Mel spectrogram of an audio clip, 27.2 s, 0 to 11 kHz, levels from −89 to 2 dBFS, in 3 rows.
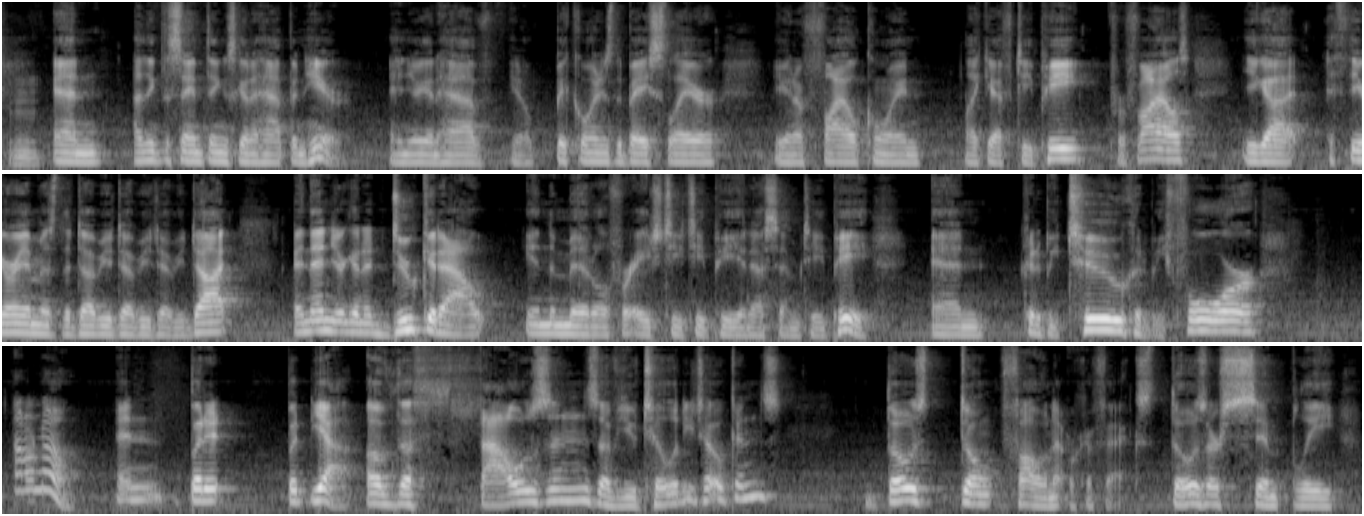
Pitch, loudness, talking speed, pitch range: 125 Hz, -25 LUFS, 180 wpm, 115-145 Hz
